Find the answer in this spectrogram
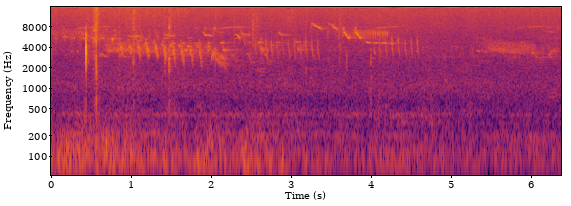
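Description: Garden birds chirping and singing, many short rapid calls, over a low steady rumble of outdoor background noise.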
